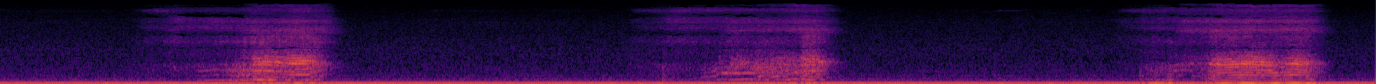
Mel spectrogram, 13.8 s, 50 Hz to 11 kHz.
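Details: Sleep snoring recorded with the SnoreLab phone app: three loud, rattling inspiratory snores, about 13 breaths a minute, over a steady low hum.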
